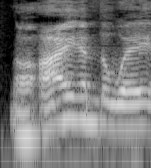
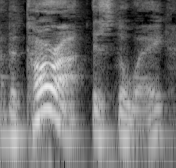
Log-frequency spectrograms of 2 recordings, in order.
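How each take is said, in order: First: Said in the usual way. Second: Torah punched louder, as the swapped-in word; stress on Torah. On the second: Shown as a demonstration. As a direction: lean hard on "Torah" in "the Torah is the way". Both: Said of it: "So let's rephrase that".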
